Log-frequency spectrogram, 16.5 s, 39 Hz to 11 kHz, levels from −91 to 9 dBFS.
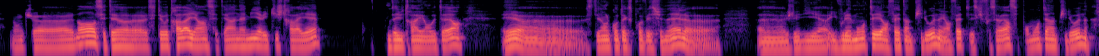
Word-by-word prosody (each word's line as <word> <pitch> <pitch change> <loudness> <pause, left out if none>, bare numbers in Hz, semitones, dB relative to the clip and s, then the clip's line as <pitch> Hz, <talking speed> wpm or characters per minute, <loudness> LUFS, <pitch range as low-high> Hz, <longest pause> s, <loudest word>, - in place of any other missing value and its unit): Donc, 95 +1 -10
heu, 95 +2 -1
non, 145 +5 +6
non, - - +7
c'était, 105 -3 -1
heu, 105 -1 0
c'était 105 +2 -4
au 110 - +2
travail, 120 -1 +5
hein. 110 0 0
C'était 95 0 -9
un 105 +1 -2
ami 110 +2 +1
avec 105 -2 -1
qui 110 - -8
je 105 - -6
travaillais. 100 +7 0 1.0
On 100 - -5
faisait 100 0 +3
du 100 - -1
travail 95 -1 -1
en 90 - -2
hauteur 100 +6 +2 0.6
et, 100 +4 +3
heu, 80 -7 -1
c'était 95 - -9
dans 100 - +1
le - - 0
contexte 95 -3 -2
professionnel. 100 +6 0
Heu, 85 -5 -5 0.5
heu, 85 0 -2
je 85 - -6
lui 90 - -1
ai - - -5
dit, 95 +1 -2
heu 95 +2 -2
il 95 -1 -4
voulait 100 +2 +2
monter, 110 +2 +4
en 105 - +3
fait, 105 +2 -1
un 90 - 0
pylône 105 +8 +1
et, 85 - -1
en 90 - -3
fait, 115 +7 0
ce 85 - -8
qu'il - - -11
faut - - -15
savoir, 105 +5 +1
c'est - - -8
que, - - -46
pour 90 - -11
monter 105 +3 -1
un 105 -2 +1
pylône, 110 +6 0
100 Hz, 205 wpm, -24 LUFS, 95-110 Hz, 1.0 s, non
